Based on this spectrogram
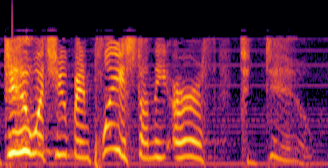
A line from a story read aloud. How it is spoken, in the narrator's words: the people are cheering him on, yelling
